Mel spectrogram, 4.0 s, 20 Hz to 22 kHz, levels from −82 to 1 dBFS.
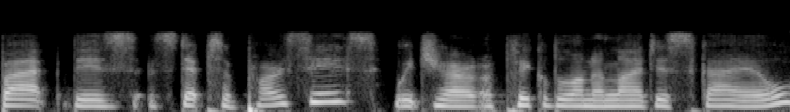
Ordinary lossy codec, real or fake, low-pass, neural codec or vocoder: Opus, 16 kbps; fake; 7.2 kHz; codec, 16 kHz, 1 kbps, X-Codec, HuBERT features, trained on balanced general audio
